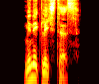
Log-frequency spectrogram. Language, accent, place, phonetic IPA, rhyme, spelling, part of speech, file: German, Germany, Berlin, [ˈmɪnɪklɪçstəs], -ɪnɪklɪçstəs, minniglichstes, adjective, De-minniglichstes.ogg
- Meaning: strong/mixed nominative/accusative neuter singular superlative degree of minniglich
